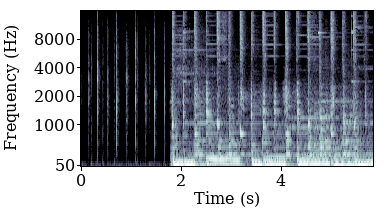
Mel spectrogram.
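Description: A quick run of about eight evenly spaced claps, getting slightly faster, then loud music with a heavy bass line bursts in and carries on with no voices.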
